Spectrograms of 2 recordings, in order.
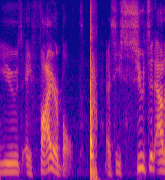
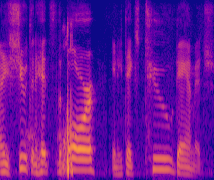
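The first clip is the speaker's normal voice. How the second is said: normal talking voice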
